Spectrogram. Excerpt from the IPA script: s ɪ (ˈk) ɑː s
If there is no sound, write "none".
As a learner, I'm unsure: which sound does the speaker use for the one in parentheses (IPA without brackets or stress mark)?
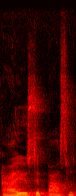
p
